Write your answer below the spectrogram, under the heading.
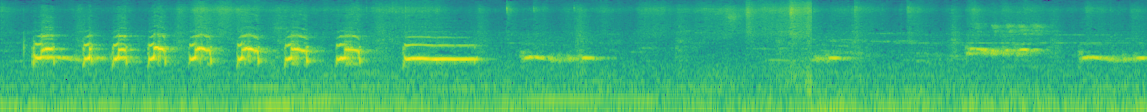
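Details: Young Bangkok-type zebra dove from a Kebumen, Central Java, Indonesia bird farm, singing as a lure for other birds to reply: a rapid run of about eight bright, rolling coo notes, then a sustained note and sparser, quieter cooing phrases.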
